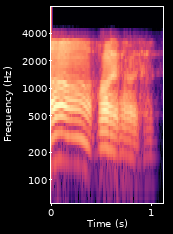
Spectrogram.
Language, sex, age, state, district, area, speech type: Assamese, male, 60+, Assam, Biswanath, rural, conversation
